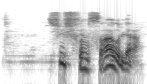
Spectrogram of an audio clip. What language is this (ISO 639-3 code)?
kab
